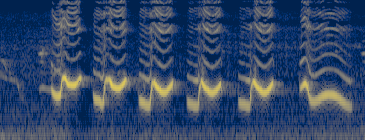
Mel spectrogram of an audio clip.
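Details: White-cheeked laughingthrush singing in wild style to stimulate captive birds to sing: six loud, clear whistles, each sliding up then bending down, spaced about half a second apart, the last one falling longer.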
